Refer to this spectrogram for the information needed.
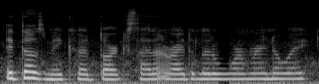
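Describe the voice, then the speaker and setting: A woman's voice: on the high side, little pitch movement, a little fast, mellow, slight background noise, lightly acted. A woman playing an anxious, candid young daughter fleeing war in a radio drama, earnest and plainspoken. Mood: grumbling, reflective.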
